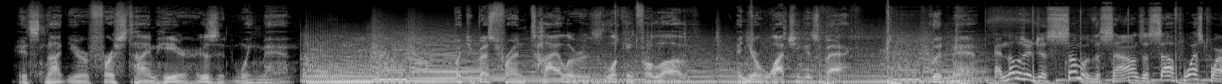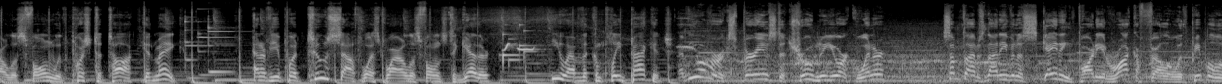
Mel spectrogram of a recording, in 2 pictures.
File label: Commercial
